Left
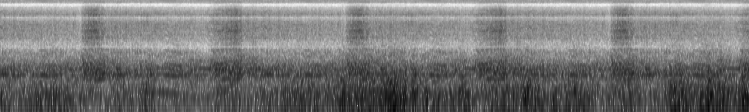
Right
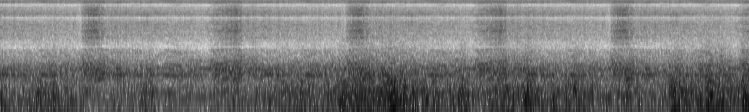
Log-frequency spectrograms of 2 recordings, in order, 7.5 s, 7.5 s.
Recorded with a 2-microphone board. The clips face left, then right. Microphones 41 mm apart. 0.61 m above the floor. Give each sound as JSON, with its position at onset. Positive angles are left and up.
{"t": 0.0, "sound": "an engine running", "side_deg": 15}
